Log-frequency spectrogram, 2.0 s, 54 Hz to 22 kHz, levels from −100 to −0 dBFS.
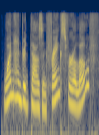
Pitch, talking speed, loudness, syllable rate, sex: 245 Hz, 210 wpm, -16 LUFS, 5.4 syllables/s, female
